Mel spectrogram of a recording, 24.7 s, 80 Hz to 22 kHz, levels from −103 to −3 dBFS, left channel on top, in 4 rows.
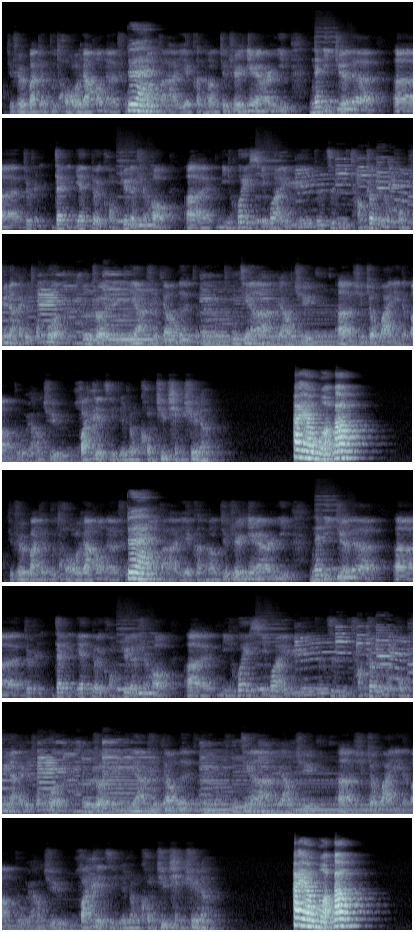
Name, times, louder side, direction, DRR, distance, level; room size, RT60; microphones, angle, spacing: voice 1, 0.1-5.5 5.9-8.6 8.9-13.2 13.5-21.6, left 2 dB, 70° left, -1 dB, 0.8 m, -44 dB
voice 2, 1.9-2.2 22.9-23.7, right 3 dB, 55° right, 1 dB, 0.6 m, -23 dB
sound 1, 4.7-5.3 7.9-8.5 10.0-10.5, right 1 dB, ahead, 0.9 m, -47 dB
sound 2, 10.6-20.1, equal, 40° right, 1.3 m, -46 dB
3.7 x 3.4 x 3.8 m, 0.72 s
head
